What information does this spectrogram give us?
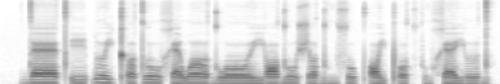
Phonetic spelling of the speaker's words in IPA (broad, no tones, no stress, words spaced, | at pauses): dɛː tʼi ɓɯjkʼɤ tluxɛ wɤːd woː jɔdu ʃɤdṳsupʼɔj pʼot͡sʼṳxɛjɯːd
